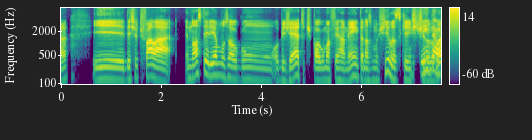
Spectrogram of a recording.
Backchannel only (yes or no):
no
